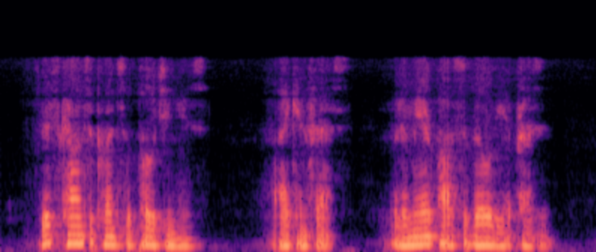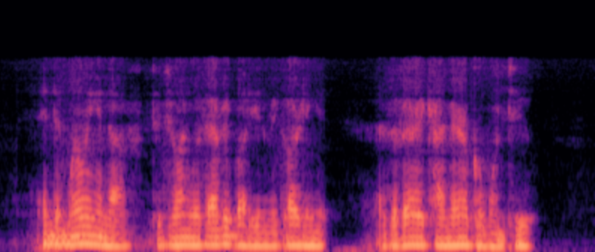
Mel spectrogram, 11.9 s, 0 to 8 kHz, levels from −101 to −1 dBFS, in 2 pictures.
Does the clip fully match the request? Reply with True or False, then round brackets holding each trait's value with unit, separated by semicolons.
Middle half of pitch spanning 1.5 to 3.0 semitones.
True (2.4 semitones)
